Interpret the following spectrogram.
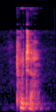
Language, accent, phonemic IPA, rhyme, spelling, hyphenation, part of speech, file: English, Southern England, /ˈpʊtə(ɹ)/, -ʊtə(ɹ), putter, putt‧er, noun, LL-Q1860 (eng)-putter.wav
- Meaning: 1. One who puts or places 2. A shot-putter 3. One who pushes the small wagons in a coal mine, to transport the coal mined by the getter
